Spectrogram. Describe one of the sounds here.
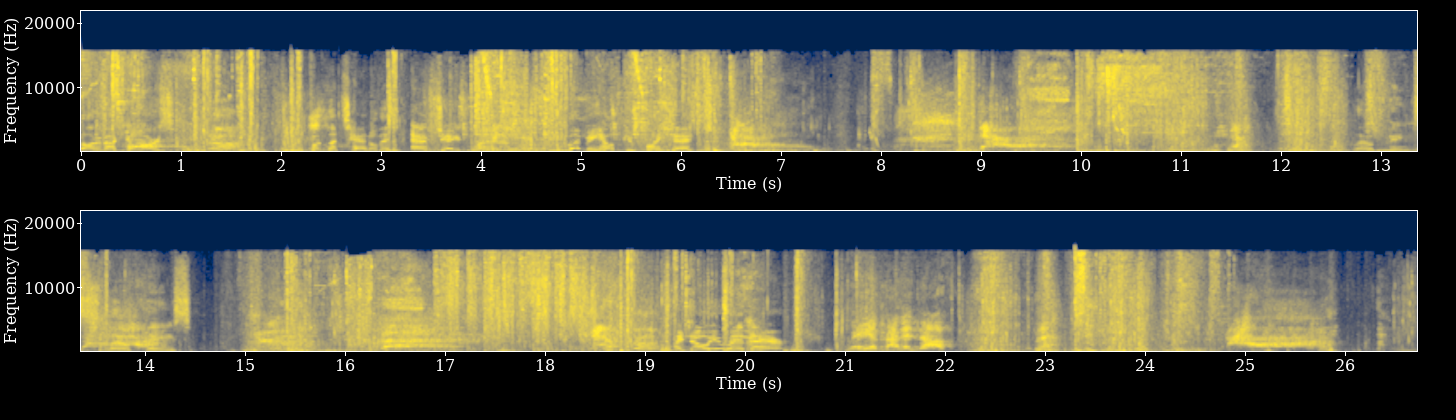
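Blows and punches land with heavy thuds.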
